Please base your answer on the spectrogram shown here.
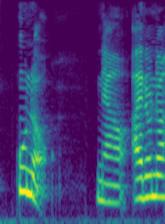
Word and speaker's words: uno: in spanish in espanol to say 1 you're gonna want to say uno now I don't know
